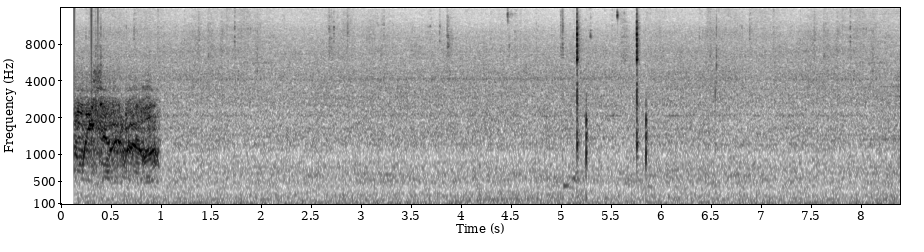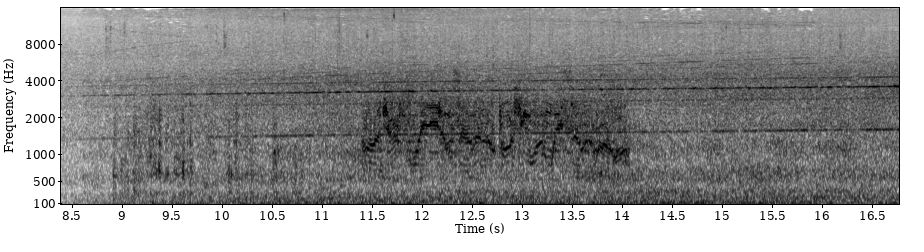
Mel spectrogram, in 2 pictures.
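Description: A jet engine hums steadily and grows louder.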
